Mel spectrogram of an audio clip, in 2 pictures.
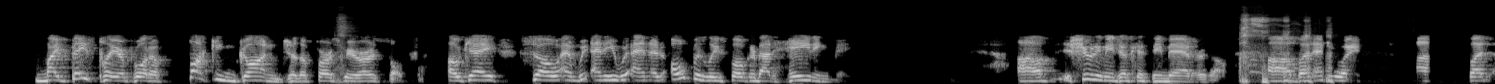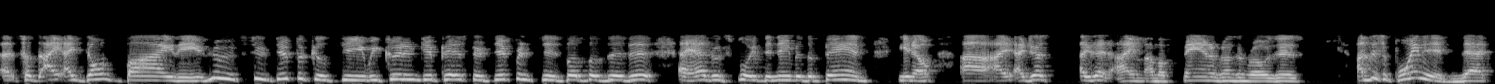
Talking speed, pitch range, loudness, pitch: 170 wpm, 160-215 Hz, -17 LUFS, 190 Hz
